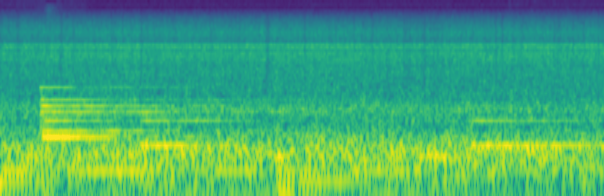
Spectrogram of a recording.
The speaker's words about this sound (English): You hear initially static as the recorder starts to run, two wheels on the front spinning before you.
